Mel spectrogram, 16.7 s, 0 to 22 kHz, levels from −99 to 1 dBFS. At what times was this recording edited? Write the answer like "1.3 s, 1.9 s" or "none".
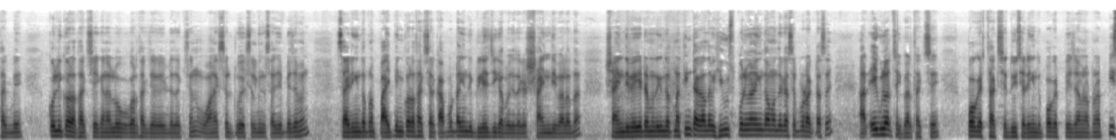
13.4 s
